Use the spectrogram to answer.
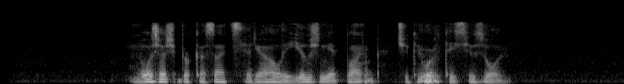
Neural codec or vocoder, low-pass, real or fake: codec, 24 kHz, 0.9 kbps, WavTokenizer, medium music audio release; 7.2 kHz; fake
